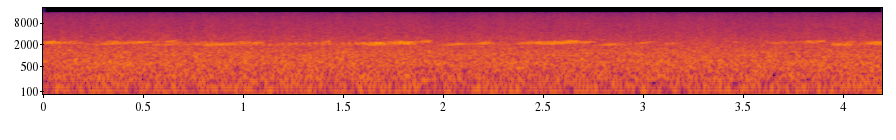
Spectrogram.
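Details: Frogs calling beside a river in a pristine, moss-covered forest: a steady, high, trilling chorus that wavers in pulses over the constant broadband rush of flowing water.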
